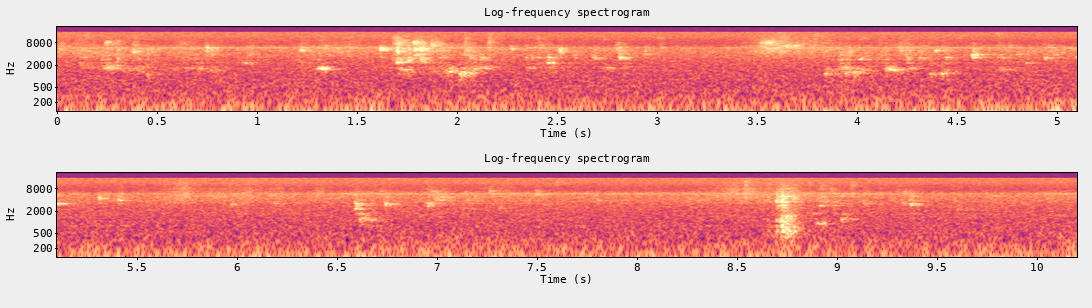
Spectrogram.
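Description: Faint scattered drips and small ticks of a boiled liquid being squeezed through a cheesecloth into a pot, over a low steady hum.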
